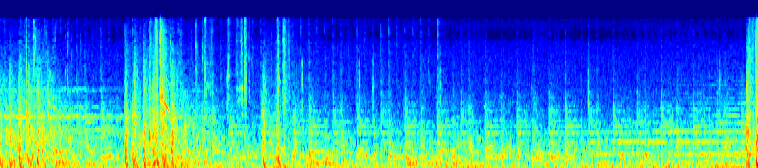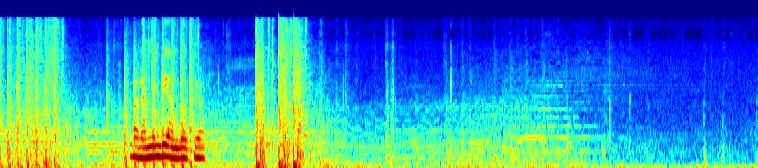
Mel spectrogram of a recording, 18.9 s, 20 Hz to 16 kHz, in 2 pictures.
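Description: Video game Uncharted 4 firefight with scattered gunshots and a few short loud bursts of automatic fire against a steady game backdrop, broken by quiet stretches, with a person talking partway through.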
